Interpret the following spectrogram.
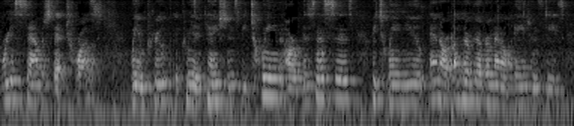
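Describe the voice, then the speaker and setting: A woman's voice: fairly low pitch, a little mellow, slight background noise. A woman giving an earnest, appealing campaign speech as a political candidate. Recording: echoey room from far off.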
